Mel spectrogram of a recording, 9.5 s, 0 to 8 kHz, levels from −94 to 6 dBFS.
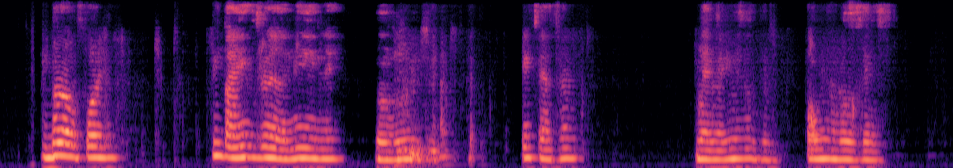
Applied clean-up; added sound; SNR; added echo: neural mask model DeepFilterNet 3.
